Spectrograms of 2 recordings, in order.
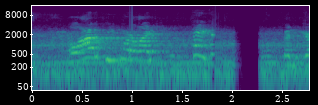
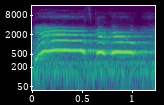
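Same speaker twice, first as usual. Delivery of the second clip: high, loud yes and praise; excited praise; 13 semitones higher, 12 dB louder, much slower than usual. Shown as a demonstration. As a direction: beat the leaves for her attention. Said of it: "We'll be more excited than the leaves".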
